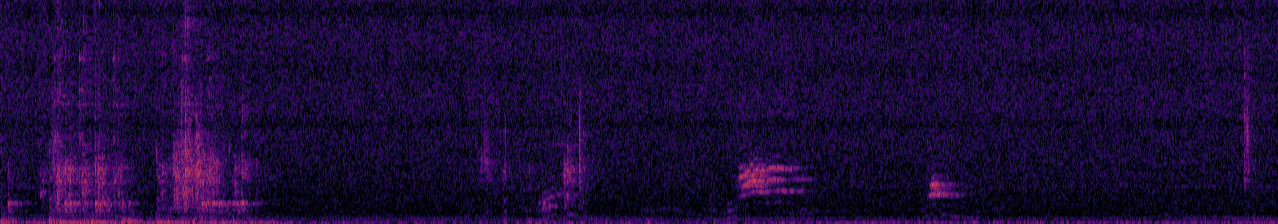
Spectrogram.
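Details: Two cats at a sliding door: loud rattling and scraping for the first three seconds, then a few short, faint, tonal meows spaced a couple of seconds apart over a low steady hum.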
